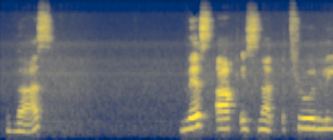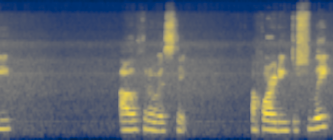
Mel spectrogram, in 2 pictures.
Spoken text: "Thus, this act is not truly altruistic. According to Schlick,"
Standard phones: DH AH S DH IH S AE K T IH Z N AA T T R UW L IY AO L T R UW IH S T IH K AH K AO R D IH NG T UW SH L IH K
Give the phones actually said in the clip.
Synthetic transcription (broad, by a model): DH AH S DH IH S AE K IH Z N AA T T R UW L IY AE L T R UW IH S T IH K AH K AO R D IH NG T UW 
